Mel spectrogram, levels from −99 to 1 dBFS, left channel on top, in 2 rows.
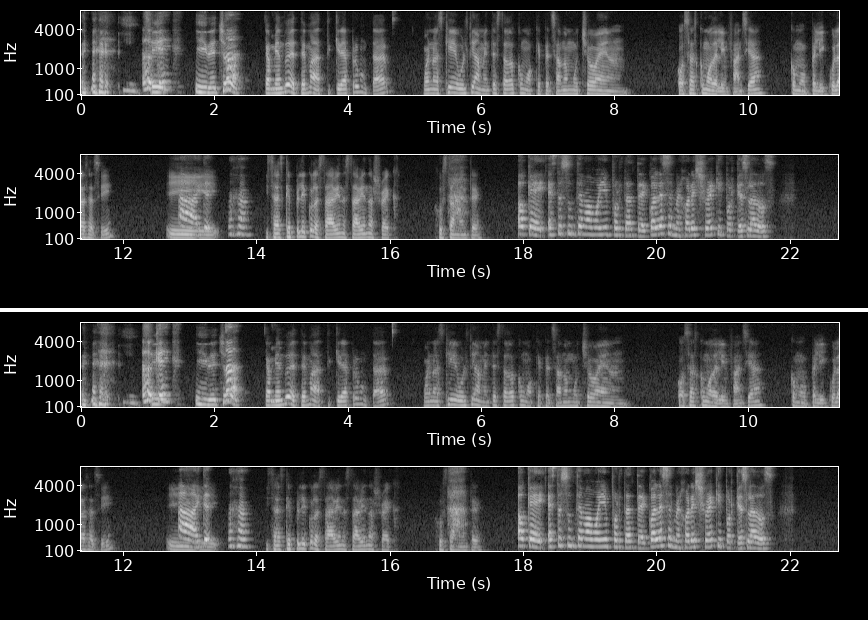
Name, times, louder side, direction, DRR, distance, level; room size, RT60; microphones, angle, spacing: voice 1, 0.0-1.3 1.7-2.3 2.8-4.7 5.1-8.2 9.0-10.2 10.7-11.8 12.7-13.4 14.2-16.0 16.7-17.4, left 4 dB, 40° left, 0.3 m, -29 dB
voice 2, 0.9-1.3 2.1-2.4 2.8-3.0 12.8-13.3 13.6-13.9 16.9-17.1 17.9-22.1, right 3 dB, 35° right, 0.6 m, -26 dB
3.3 x 2.6 x 3.0 m
head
